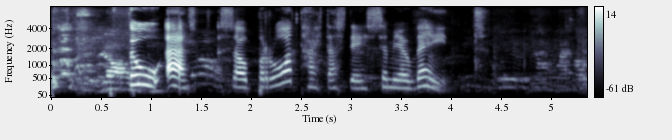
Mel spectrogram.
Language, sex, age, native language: Icelandic, female, 18-19, Icelandic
